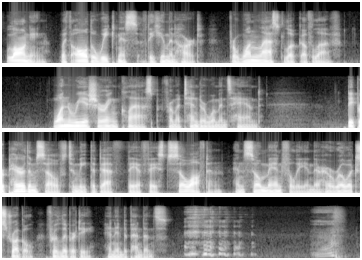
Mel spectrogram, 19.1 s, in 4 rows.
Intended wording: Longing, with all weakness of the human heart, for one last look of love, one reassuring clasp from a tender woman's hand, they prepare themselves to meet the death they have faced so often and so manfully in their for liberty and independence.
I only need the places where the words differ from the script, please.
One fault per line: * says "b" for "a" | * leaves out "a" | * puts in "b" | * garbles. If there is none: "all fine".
* puts in "the"
* puts in "heroic struggle"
